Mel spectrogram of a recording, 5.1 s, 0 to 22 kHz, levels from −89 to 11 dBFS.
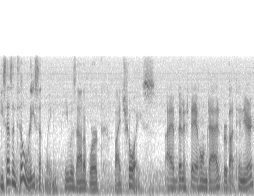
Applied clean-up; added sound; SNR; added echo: none; Car; 20 dB; none.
